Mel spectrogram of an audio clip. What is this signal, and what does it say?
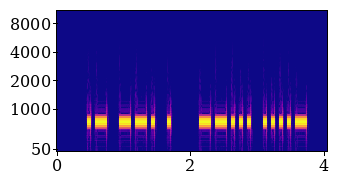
Morse code, heard as a keyed tone, about 20 wpm, 700 Hz. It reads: AGE 74
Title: Practice QSO - Exchange 3 - More Info - 20wpm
